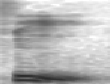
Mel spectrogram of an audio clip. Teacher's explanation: When we say phi, our lips don't quite come all the way together, but they come very close together.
